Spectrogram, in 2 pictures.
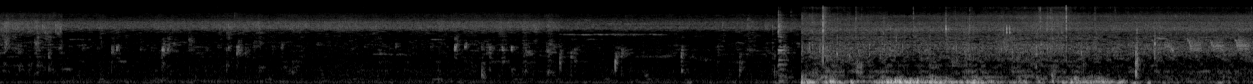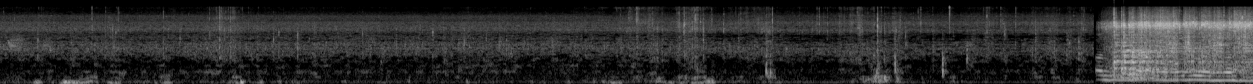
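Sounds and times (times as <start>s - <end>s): faint oil crackles: 0.0s - 25.0s
potatoes sizzling in hot oil: 7.8s - 25.0s.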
